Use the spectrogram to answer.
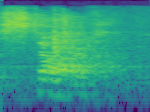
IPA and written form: stɑːrt (start)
